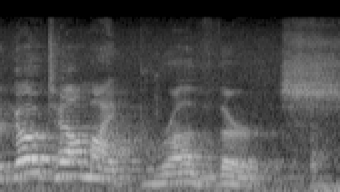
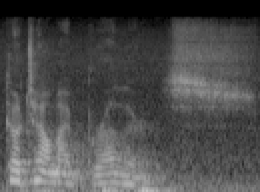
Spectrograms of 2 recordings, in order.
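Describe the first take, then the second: First: Slow, gentle and loving; tender. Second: Much softer and lower, slow; affectionate. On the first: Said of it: "He says to Mary". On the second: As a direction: let the love show in it. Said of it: "A term of affection". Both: Retold or imitated.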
